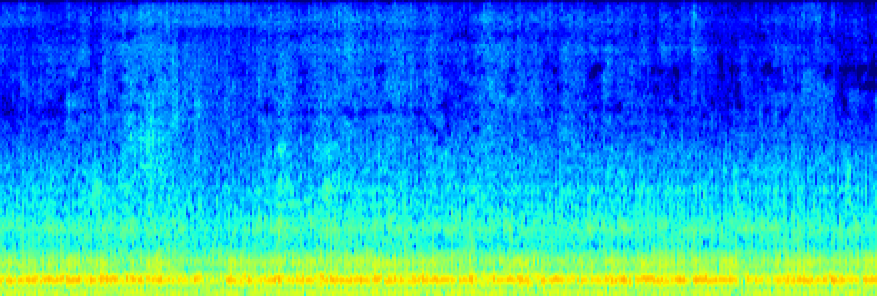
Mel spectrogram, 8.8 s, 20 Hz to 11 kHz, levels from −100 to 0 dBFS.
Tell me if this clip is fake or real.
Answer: fake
